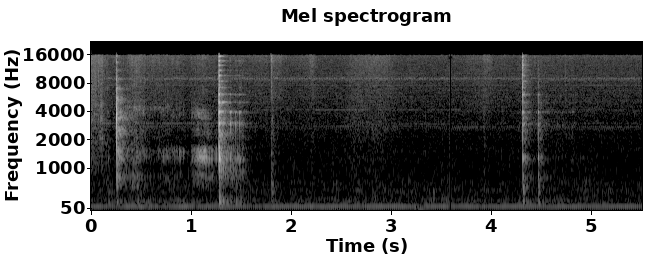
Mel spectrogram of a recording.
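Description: A knife taps and scrapes against a plate.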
